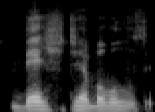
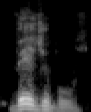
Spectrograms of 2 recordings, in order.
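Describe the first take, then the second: First: The word is said in a Caribbean accent. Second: The word is said in a plain accent.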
